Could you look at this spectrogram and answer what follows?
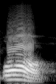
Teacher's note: উচ্চারণ করতে গেলে ঠোঁটটা অনেকটা খুলে যাচ্ছে আর জিভটা নিচের দিকে আসছে।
